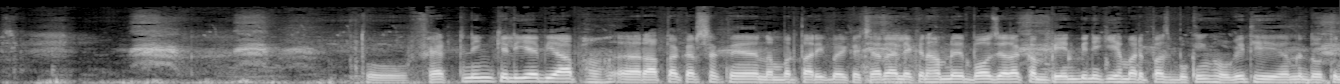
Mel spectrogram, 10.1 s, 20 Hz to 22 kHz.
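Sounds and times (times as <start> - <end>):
harsh bird calls: 0.0 - 10.0.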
